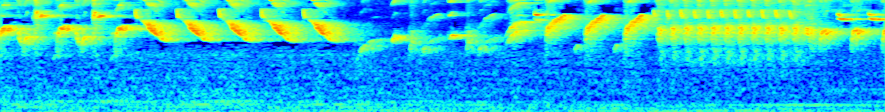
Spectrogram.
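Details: Goldfinch hybrid singing loudly: a rapid run of repeated sweeping chirps, a brief pause, then more chirps and a sustained bright, buzzy twitter, over faint low background noise.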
